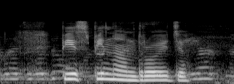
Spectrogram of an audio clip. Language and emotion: Russian, neutral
